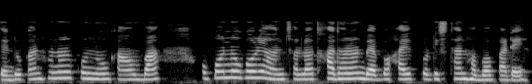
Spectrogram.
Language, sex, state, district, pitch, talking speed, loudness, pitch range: Assamese, female, Assam, Hailakandi, 245 Hz, 135 wpm, -17 LUFS, 230-265 Hz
